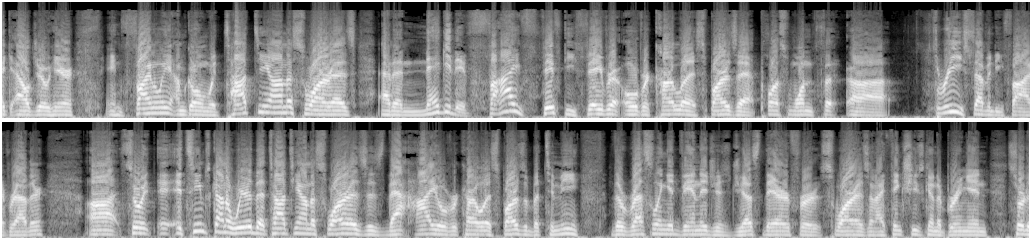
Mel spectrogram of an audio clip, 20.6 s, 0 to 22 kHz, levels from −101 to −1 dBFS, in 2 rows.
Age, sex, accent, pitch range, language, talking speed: 30-49, male, American, 130-175 Hz, English, 180 wpm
